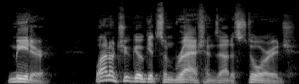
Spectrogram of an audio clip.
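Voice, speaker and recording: A man's voice: lowish voice, sing-song, fairly quick, sharp tone. A man doing a curt commanding crew boss. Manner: curt, barking orders.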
